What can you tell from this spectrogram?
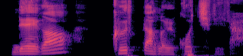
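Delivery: low, slow and very soft; quoted scripture in a deep hush; hushed divine promise. Retold or imitated. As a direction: let God's promise settle softly and slowly. Voicing God's promise from scripture.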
